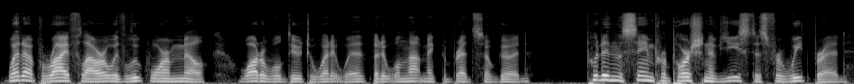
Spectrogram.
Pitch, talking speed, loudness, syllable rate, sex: 140 Hz, 240 wpm, -19 LUFS, 3.2 syllables/s, male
